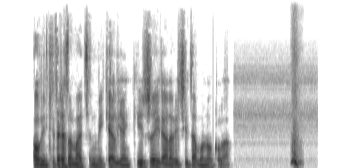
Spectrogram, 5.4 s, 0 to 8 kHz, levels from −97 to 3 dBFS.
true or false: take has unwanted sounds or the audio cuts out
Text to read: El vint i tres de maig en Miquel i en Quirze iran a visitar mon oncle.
true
